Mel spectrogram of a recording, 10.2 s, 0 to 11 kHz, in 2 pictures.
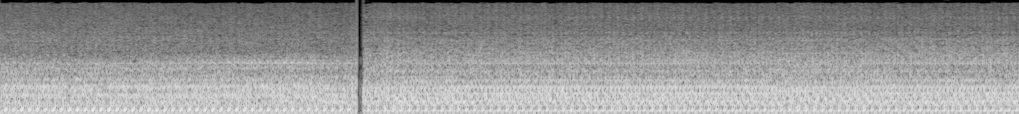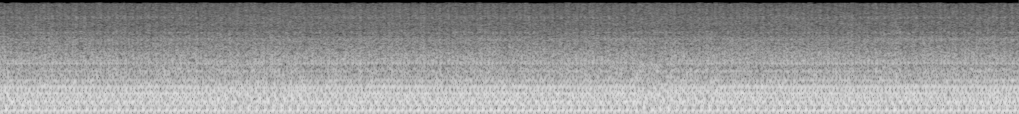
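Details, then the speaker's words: Craftsman ride-on mower, 21 hp Briggs & Stratton air-cooled engine, after head gasket job, carbon cleaning and new spark plug for heavy smoking: steady, even single-cylinder putter with no miss, knock or hunting; idles smoothly. "I'm happy with the way that it runs and starts and idles, of course. It's idling quite smoothly."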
